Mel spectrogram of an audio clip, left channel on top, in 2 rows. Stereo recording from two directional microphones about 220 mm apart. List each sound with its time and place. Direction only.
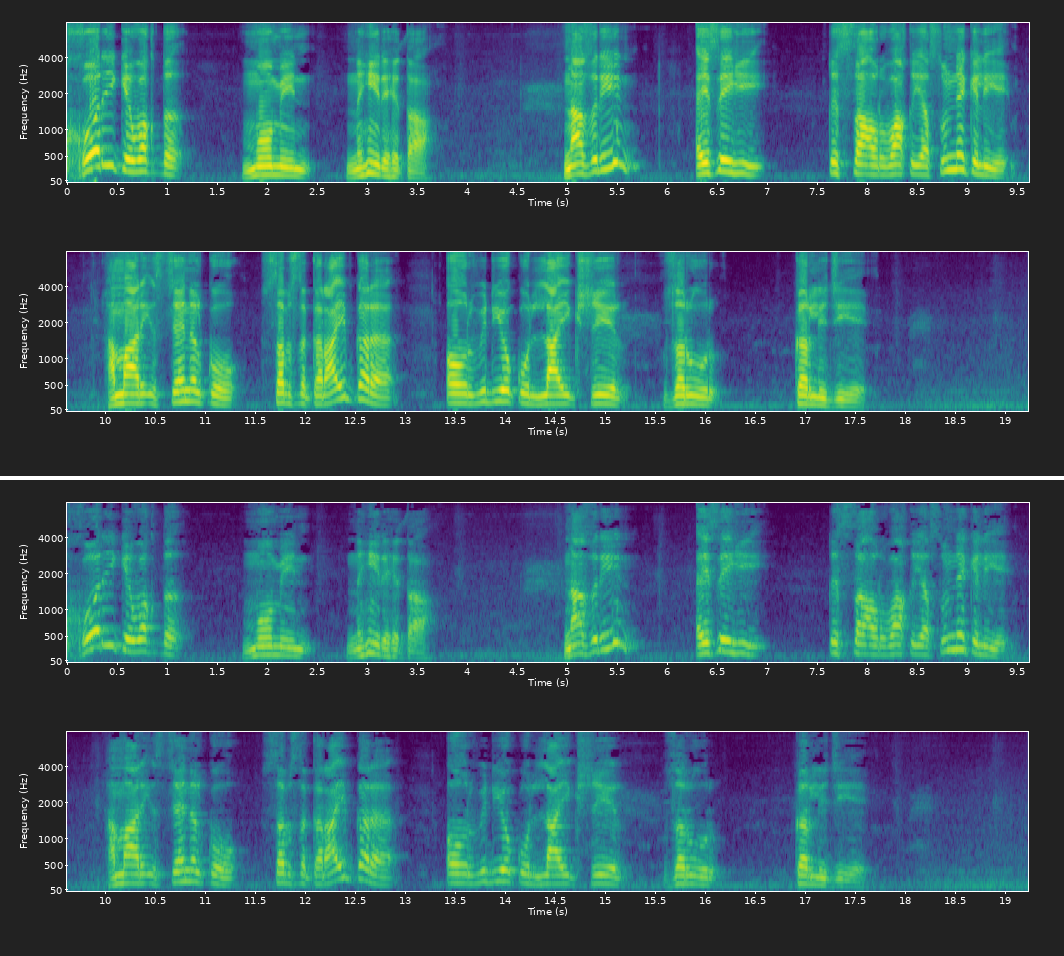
0.0 s a man's voice: 50° left (ahead or behind)
4.9 s a man's voice: 50° left (ahead or behind)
